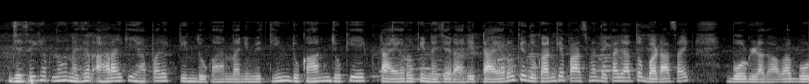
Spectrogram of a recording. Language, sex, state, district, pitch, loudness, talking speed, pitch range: Hindi, male, Uttarakhand, Uttarkashi, 150 Hz, -19 LUFS, 350 wpm, 130-165 Hz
